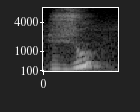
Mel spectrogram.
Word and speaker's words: jouent: Pluriel, on prononce joue, on écrit J-O-U-E-N-T. Final.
